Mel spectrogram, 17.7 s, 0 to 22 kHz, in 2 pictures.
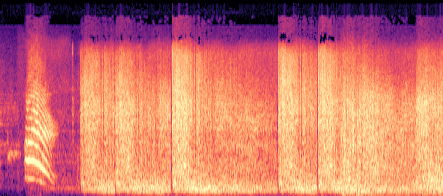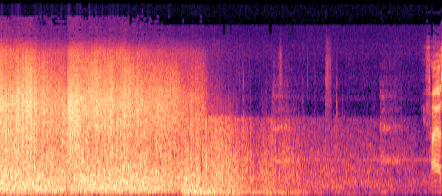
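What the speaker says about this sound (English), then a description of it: "Mr. Ware, set depth charges to 100." Depth charges explode in a naval war film about a destroyer hunting a submarine: after a brief whooshing sound comes a long, loud rumbling barrage of blasts that gradually fades to quiet.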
